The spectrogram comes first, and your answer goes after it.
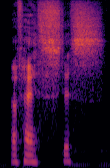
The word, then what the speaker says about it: Hephaestus: As long as you're pronouncing everything, right? Hephaestus.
